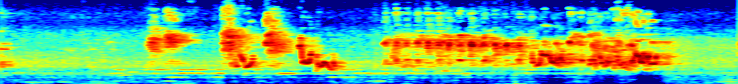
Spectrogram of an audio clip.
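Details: Caged budgerigars settling happily into a new cage give quick upslurred chirps that run into a steady, buzzy warble, with a faint low hum behind.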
